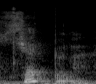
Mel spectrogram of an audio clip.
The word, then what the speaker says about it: Köttbullar: Köttbullar.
